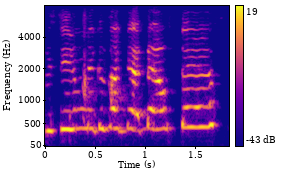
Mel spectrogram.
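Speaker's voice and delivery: very high, excited mimicry; Joshua, excited. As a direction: squeal it out like the over-eager villain. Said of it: "He was so excited".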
